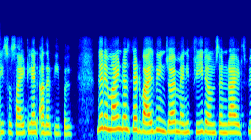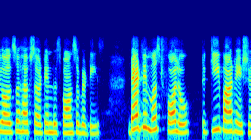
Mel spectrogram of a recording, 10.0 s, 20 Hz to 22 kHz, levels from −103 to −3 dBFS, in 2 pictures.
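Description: Nothing here counts as a technical fault; the speech comes through the AMR wideband (HD Voice) codec at 12.65 kbit/s, a rate where that codec keeps speech clear, with only the light coding traces expected at that setting.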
